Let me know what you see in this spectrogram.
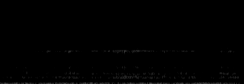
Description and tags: Scratch between a block of metal and another. Studio Recording.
